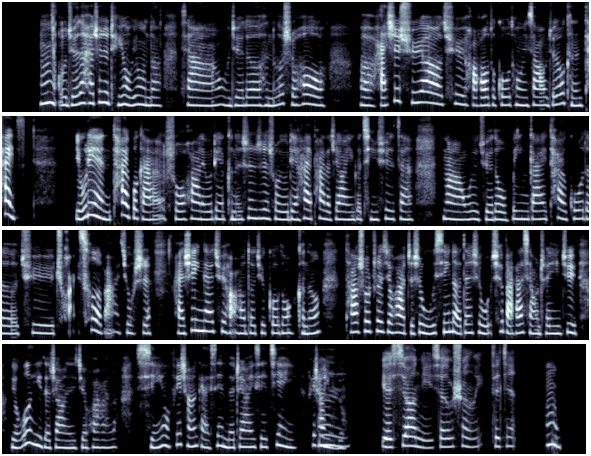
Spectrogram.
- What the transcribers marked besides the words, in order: lip smack; stressed: "太"; "多" said as "锅"; trusting: "嗯，也希望你一切都顺利，再见"
- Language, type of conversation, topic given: Chinese, advice, 我发现好友在背后说我坏话时，该怎么应对？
